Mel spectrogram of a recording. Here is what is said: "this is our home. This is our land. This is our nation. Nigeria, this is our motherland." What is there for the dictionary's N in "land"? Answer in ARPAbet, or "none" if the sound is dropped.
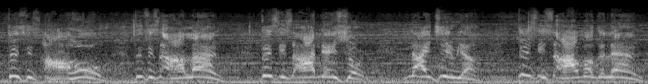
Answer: N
